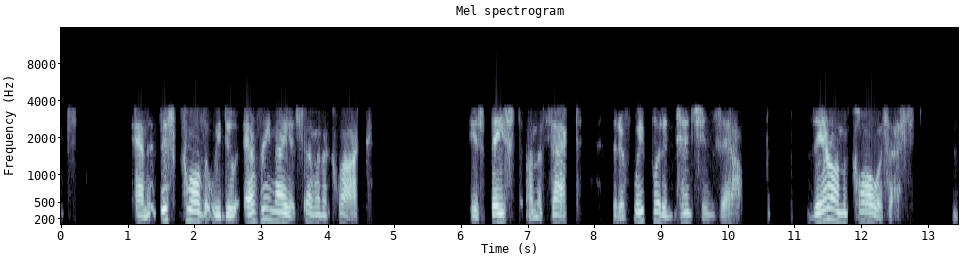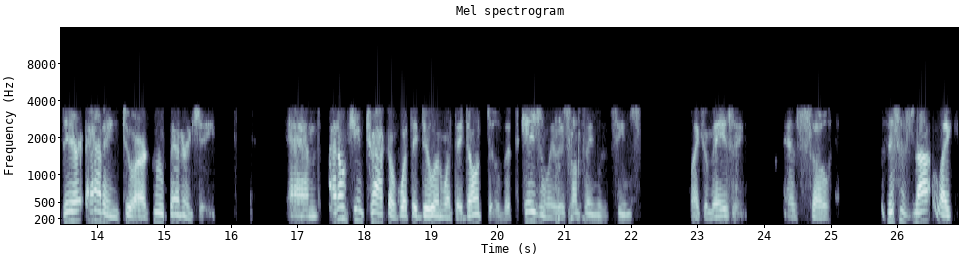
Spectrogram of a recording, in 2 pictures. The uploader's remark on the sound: Conference Call LIVE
